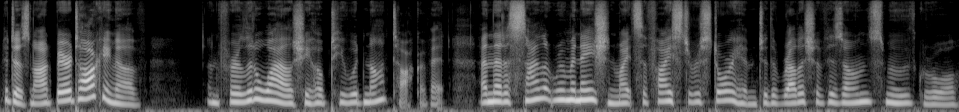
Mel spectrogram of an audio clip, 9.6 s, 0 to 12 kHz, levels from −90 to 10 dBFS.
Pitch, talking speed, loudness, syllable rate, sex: 210 Hz, 230 wpm, -19 LUFS, 5.8 syllables/s, female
